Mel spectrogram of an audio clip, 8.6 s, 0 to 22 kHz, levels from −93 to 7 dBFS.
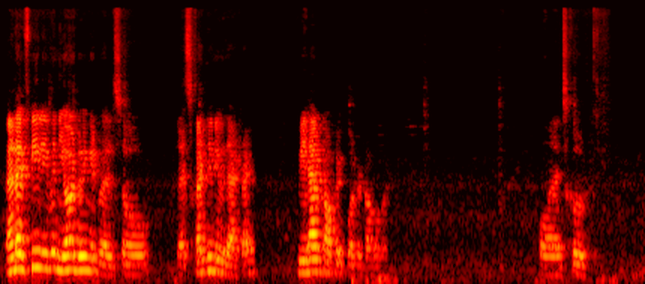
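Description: From 0.63 s, right after "and I feel", to the end, the speech shows channel delay (comb filtering): one channel lags the other by roughly 20 ms, and the mono sum cancels at evenly spaced frequencies starting near 30 Hz, leaving a rough, slightly doubled sound.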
